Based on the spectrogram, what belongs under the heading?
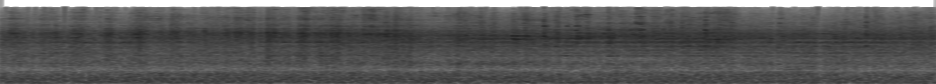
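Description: CSX freight train's hopper cars rolling past at a grade crossing: a loud, steady low rumble of wheels on rail.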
